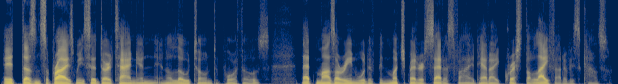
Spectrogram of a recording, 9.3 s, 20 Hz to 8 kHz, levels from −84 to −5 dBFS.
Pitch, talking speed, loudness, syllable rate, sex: 95 Hz, 190 wpm, -24 LUFS, 5.0 syllables/s, male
